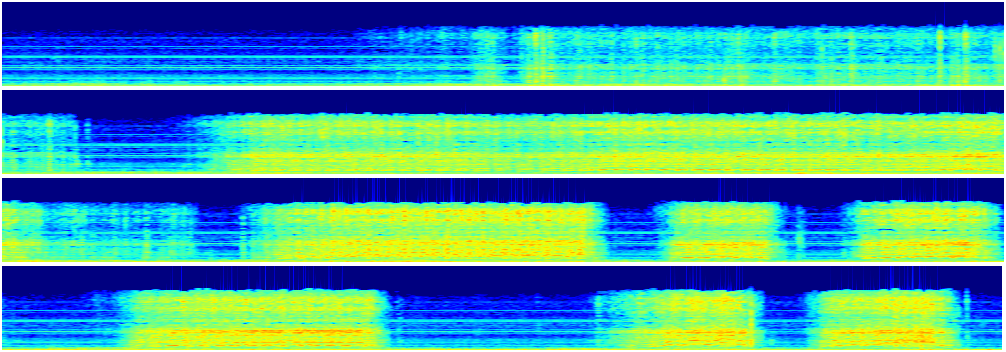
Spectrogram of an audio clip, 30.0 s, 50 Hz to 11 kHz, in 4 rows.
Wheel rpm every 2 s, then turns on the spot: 0, 0, 20, 20, 40, 70, 80, 60, 60, 70, 50, 40, 60, 40, 50.
4-8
